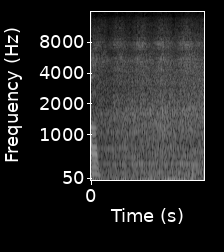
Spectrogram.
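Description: Wind and road noise from riding an electric bike, with a faint steady hum underneath.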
